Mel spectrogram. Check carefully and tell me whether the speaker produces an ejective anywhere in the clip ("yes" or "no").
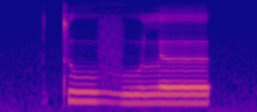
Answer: no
